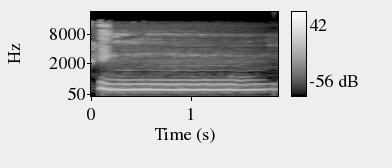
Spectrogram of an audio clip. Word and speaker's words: ping: Okay, ping mm, pong. So when we have the NG, we don't actually say the G. It is a sound that is made in your throat by the vibration.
